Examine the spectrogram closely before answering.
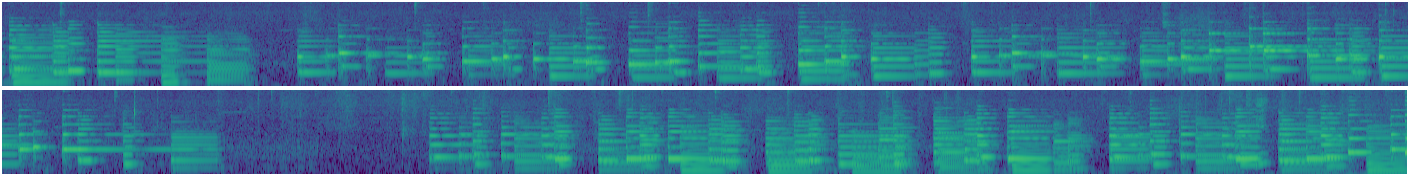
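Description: Background piano music: a gentle melody of single notes over lower bass notes, with a short pause about two-thirds of the way through.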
